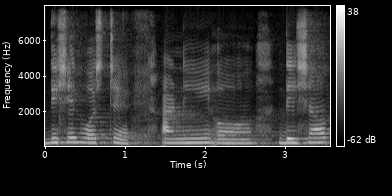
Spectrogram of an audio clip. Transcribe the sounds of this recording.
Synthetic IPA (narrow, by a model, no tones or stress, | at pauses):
d̪iɕelʋəɾst͡ɕɛ | añi | d̪eɕa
